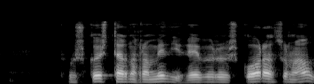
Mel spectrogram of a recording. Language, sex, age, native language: Icelandic, male, 50-59, Icelandic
